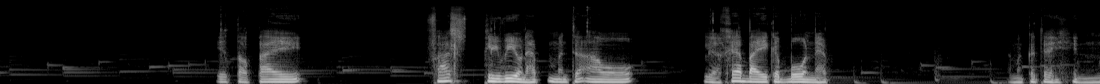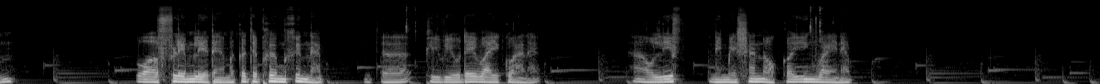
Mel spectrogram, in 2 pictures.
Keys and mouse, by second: 1.7 z, 2.7 F6, 16.0 F6.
